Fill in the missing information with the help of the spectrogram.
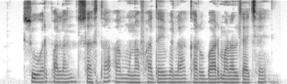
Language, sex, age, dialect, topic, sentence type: Maithili, male, 18-24, Eastern / Thethi, agriculture, statement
